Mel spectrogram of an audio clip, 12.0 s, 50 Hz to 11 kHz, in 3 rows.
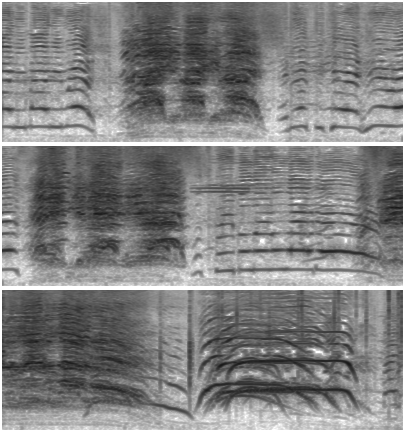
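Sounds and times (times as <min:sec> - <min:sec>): boys cheering: 0:08.5 - 0:11.6.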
